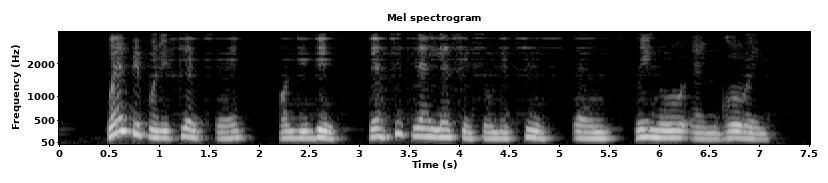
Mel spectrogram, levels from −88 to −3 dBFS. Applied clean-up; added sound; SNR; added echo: neural mask model DeepFilterNet 3.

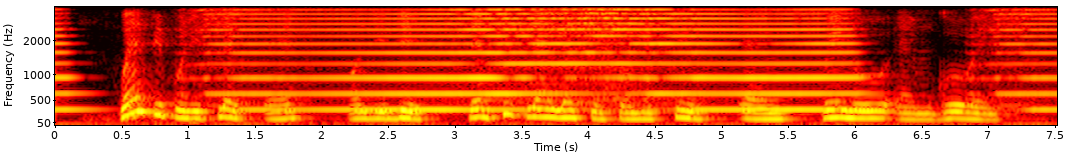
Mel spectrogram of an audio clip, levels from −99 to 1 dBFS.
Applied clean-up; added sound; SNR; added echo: none; Bowed string instrument; 1 dB; reverberation time 0.3 s.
